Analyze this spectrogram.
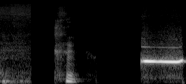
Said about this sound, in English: Yes, like this. And I pick up the whistle and I give it a really loud blow.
